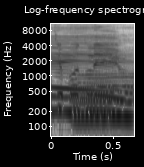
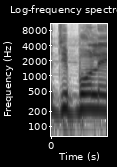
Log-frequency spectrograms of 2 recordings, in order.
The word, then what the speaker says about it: Chipotle: Iya, Chipotle. Bacanya Cipole katanya. Cipolle.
